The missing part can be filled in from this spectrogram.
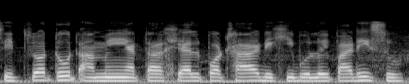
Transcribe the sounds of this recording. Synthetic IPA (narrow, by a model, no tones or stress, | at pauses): sitɹɔtʊtamiɛtaxʰɛlpɔtʰaɹdekʰibɔlojpaɹisʊ̃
